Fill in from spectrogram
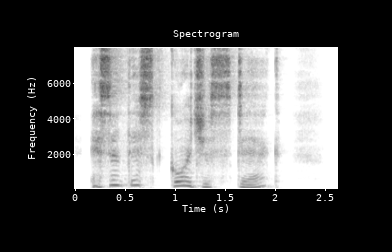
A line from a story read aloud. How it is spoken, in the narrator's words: Dorothy whispered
